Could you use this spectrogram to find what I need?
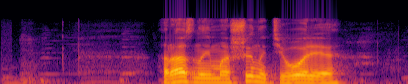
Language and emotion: Russian, neutral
